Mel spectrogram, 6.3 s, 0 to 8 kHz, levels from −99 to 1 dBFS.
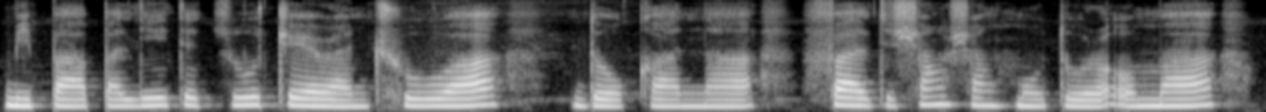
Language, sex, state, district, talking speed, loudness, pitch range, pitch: Mizo, female, Mizoram, Aizawl, 190 wpm, -17 LUFS, 180-200 Hz, 185 Hz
